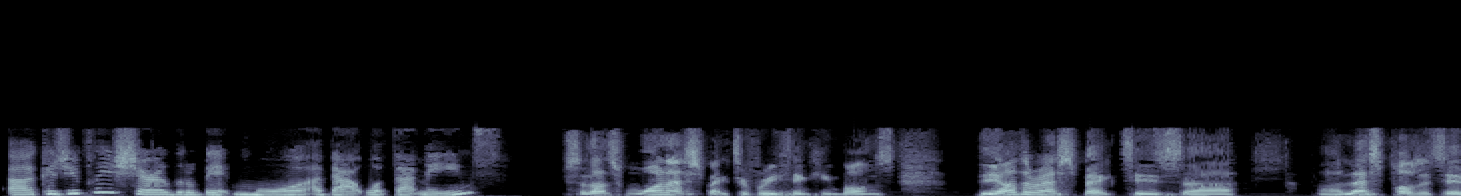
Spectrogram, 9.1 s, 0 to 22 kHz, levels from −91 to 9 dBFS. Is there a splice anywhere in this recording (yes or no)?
yes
